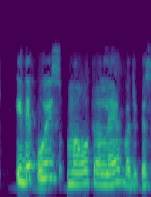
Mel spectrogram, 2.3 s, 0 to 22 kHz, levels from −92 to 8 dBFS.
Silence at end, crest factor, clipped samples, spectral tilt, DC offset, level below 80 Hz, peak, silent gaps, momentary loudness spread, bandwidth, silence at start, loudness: 0 s; 16 dB; under 0.1%; -5.5 dB/octave; under 0.1%; -78 dBFS; -4 dBFS; none; 6 LU; 9.2 kHz; 0.25 s; -20 LUFS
